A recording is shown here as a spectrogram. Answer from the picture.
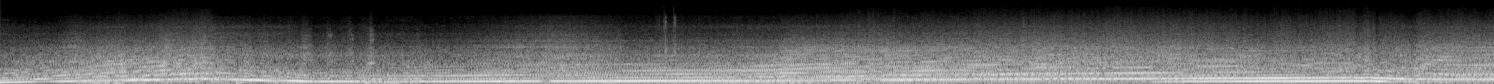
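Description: BMW K1200RS inline-four motorbike engine in a Hillman Imp, heard from inside the cabin while driving: the revs climb hard for about two seconds, drop with a gear change and hold steady, then rise again about eight seconds in, climbing slowly until they fall back near the end.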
